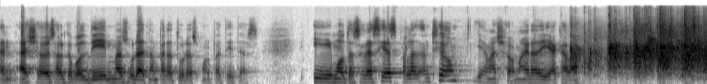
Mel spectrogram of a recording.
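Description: A woman speaks calmly through a microphone in a large room.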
